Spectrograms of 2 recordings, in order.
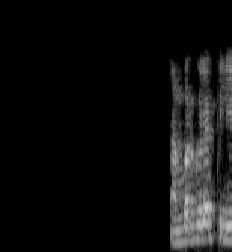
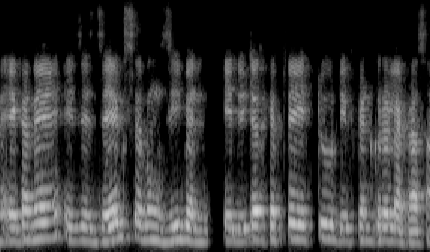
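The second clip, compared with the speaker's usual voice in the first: ordinary talk, nothing marked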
